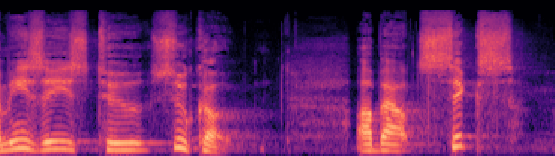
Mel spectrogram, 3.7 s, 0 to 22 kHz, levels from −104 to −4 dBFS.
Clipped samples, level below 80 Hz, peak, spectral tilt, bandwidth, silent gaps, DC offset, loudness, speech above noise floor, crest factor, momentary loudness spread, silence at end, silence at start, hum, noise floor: under 0.1%; -68 dBFS; -6 dBFS; -4 dB/octave; 16 kHz; none; under 0.1%; -25 LUFS; 30 dB; 20 dB; 8 LU; 0.25 s; 0 s; none; -55 dBFS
